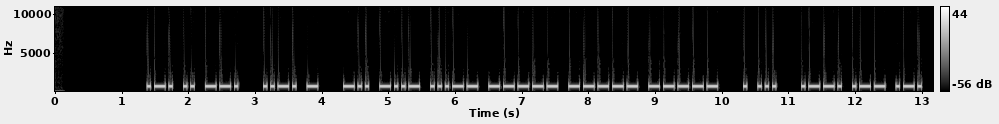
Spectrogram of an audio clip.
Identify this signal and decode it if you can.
Morse code, heard as a keyed tone, about 22 wpm, 700 Hz. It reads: RIG FT DX3000 ES PWR
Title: K1USN SST QSO Practice 22wpm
